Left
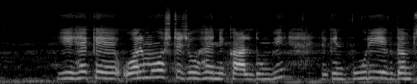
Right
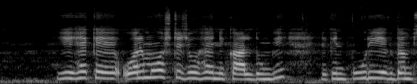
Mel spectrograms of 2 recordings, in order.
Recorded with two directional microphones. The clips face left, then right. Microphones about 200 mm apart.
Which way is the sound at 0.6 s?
50° right (ahead or behind).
